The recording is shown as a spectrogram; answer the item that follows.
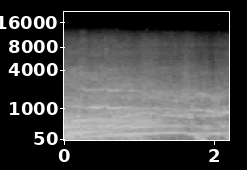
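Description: V8 muscle car engine revving hard as the car accelerates away, tyres squealing; the sound eases off slightly in the second half.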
